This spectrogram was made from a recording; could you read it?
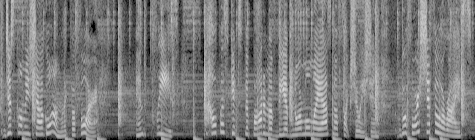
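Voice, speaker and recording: A woman playing an earnest, formal young swordswoman in an anime-style video game, measured and polite. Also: extremely high pitch, lively intonation. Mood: grateful, pleading. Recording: game dialogue over prominent music.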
